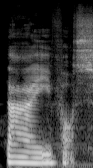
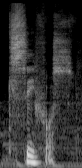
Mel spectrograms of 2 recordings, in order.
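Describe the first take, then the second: First: It is said with the usual English pronunciation. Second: It is said with the Greek pronunciation. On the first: "typically in English is pronounced" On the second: "if you want to be accurate with Greek, you would say"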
